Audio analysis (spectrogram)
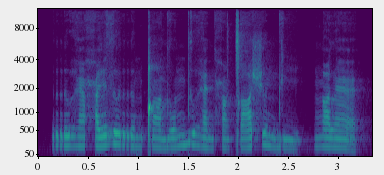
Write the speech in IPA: rɯɦæ̃ħe zɯrɯnǃɑ̃don dɯɦænħɑ̃ǀɑ ʃɯndi | ŋɑlæ̃

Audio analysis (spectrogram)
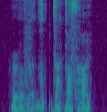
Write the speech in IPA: ɹʊvəɡʊpda ɡəsˤi

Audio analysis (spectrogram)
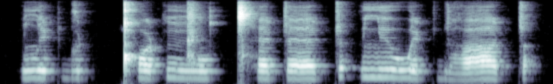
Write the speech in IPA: li˩ʈɡʊ˩˧ʈǃʰɔ˩˧ʈŋ͡ǁu˩ ǀʰɛ˩ʈɛ˩˧ʈ | lʲʊ˦˨wɪ˩ʈɖʱa˩˧˩ʈ

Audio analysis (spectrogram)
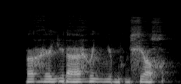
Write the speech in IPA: ʌɦɘji ɾæɦulʲʎɘb uɡxʲɔχ

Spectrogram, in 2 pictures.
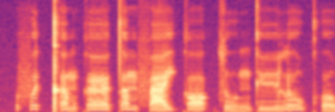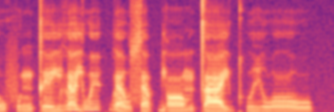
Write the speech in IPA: fɵ˥t̚kʰɐ˨˩mkœː˨t̪ɐ˥m faː˨˥jkɔː˨˥k̚suː˨˩ŋ t̪yː˨lo˧w kʰo˨˥wfʊ˨˥ŋt̪e˨˧j lɐ˥jwyː˥k̚lɐ˨wsɐ˨˥p̚ jɔː˨˧mt̪aː˨jkʷʰiː˨w o˧w

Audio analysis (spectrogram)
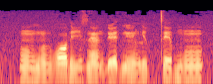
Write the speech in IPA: ũ˦ɡʷĩ˧vɔ˦ ɾi˦zɛ̃˧ɗe˦ ɗĩ˧ li˦pte˦bũ˦

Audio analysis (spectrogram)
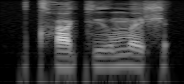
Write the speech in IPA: tʰakʲumɛʃ

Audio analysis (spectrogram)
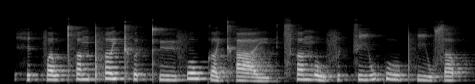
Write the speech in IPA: hɪ˨k̚fɐ˨˧w t̪ʰɐ˧ŋpʰɐ˥jkʰɵ˧t̚ t̪ʰyː˨fo˥w kɐ˨˩jkʰaː˨˩j | t͡sʰɐ˧ŋo˨˩w fɪ˨k̚siː˨˥wkuː˨ pʰiː˨˩wsɐ˨p̚

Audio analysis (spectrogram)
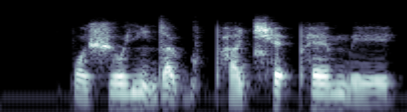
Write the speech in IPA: pɔ˨ʃo˦jĩ˦˨da̰˦˨ʊ̯ ɡo̰˦˨pʰä˨t͡ɕʰɛ˦ʔpʰɛ˦ me˨

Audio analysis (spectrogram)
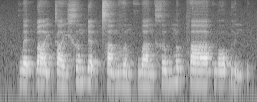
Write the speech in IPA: kwɛ˨˩t̚ɓa̰ː˧˨jka˧˩j xə˧mɗɛ˨˩p̚ t̪ʰa̰˧˨mvə˧˩mhwa˨˩n xə˧wmə˦˥p̚faː˧kwɔ˨˦ ɓɨ̰˧˨nʔ

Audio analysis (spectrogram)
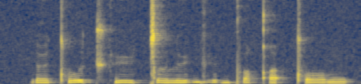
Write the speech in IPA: ɾøtʼu t͡ʃʼy ǀɯly ɡʱybpʼuqʼɯʔtʼoŋ

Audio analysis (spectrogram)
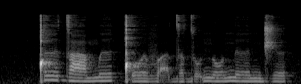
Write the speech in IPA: ǃɘː˦daː˨ mɘː˦ǃʼo˨ə̯va̰˨ dʌ˨do̰˦no˨˦ nɘː˨nd͡ʒɘ˨

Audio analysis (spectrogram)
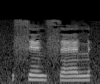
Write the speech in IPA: sɪlsɛl

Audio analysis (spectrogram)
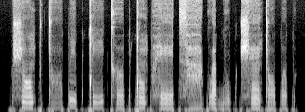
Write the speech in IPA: ʃɔ̃kʷ tɔ̤pip ǃi kʰɤpǃõp he t͡sʰa̤kʷa bupt͡ʃʰɛ̃ tɔpɤp

